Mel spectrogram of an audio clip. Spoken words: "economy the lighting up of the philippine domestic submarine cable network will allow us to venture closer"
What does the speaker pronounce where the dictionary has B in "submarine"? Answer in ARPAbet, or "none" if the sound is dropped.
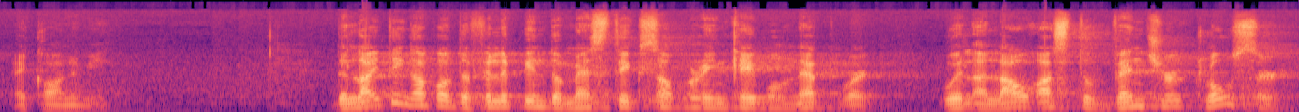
none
